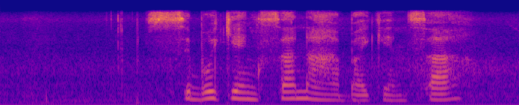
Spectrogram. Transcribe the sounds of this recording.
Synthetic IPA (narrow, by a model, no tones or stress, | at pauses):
sɪbʊkʼeŋ̩sanahabakʼeŋ̩sa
